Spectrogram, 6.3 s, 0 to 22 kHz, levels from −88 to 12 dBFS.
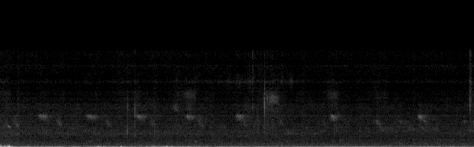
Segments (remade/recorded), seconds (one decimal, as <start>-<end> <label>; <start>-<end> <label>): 0.0-6.3 remade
